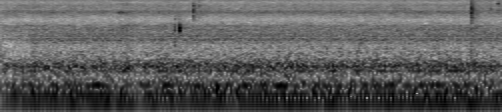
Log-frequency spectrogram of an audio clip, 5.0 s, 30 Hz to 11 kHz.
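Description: Steady low rumble of a Chery Tiggo 8 idling, heard inside its cabin, with one faint small tick a little under two seconds in.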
